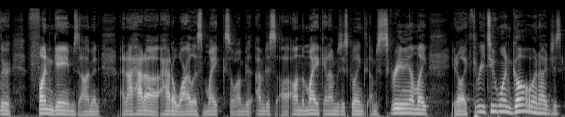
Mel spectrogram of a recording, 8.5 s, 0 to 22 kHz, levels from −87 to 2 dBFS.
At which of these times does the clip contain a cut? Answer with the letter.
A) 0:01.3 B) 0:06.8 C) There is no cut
A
